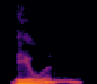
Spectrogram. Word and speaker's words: Ewan: Ewan EWAN.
